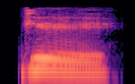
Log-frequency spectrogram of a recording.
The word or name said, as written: gueux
